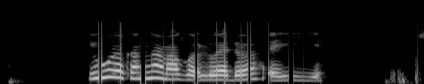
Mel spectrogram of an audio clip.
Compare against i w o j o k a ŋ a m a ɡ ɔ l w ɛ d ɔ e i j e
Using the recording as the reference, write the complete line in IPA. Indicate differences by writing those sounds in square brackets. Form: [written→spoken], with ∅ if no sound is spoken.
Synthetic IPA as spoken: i w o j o k a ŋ a m a ɡ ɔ l w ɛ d ɔ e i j e

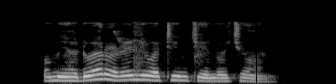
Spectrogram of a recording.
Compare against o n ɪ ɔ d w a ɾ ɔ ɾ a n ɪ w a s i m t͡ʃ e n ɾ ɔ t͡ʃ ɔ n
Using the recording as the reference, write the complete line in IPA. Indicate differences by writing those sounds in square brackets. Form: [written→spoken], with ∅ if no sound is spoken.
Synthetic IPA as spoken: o [n→m] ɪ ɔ d w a ɾ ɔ ɾ [a→ɛ] n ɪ w a [s→t] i m t͡ʃ e n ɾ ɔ t͡ʃ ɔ n

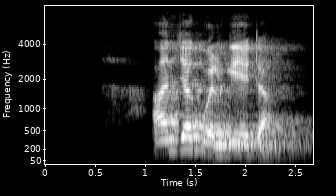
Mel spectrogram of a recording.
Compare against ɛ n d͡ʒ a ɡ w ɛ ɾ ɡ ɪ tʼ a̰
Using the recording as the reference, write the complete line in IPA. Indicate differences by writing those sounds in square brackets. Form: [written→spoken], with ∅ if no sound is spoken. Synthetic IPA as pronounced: [ɛ→a] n d͡ʒ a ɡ w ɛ [ɾ→l] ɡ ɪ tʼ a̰

